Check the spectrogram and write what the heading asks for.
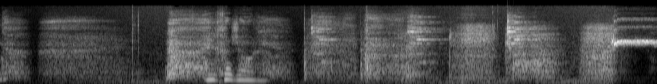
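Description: A woman breathing hard through dumbbell reps, a string of forceful exhales each about a second long, with a short voiced grunt about two seconds in.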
